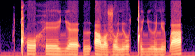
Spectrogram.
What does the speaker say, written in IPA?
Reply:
ǃʰ o h eː ʎ ɛː ʔ ɨ ʔ a lˠ o z o lʲ oː ǃ ɘ ʎ ɨː lʲ ɘ ɓ a

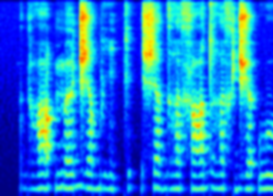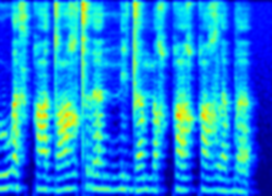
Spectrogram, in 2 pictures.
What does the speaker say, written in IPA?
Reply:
ɡʱ ɑ ʔ m œ d͡ʒ ɐ bʱ i k | ʃ ɐ ɡʱ ɐ x ɑ dʱ ɐ x d͡ʒ œ ʔ w u w ɐ x q a d ɑ ʁ t r ɜ nː i d ɐ m œ χ q ɜ ʁ q ɜ ʁ l ɐ b ɐ

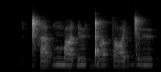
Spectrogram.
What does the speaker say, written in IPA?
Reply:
ǁʰ a˩˥ b ŋ͡m ɑ˦ ɗ ʉ˥˨ ɡ͡ǃ ʉ˦ tˤ ɑ˩˥ j ɡ͡ǀ ʉ˦

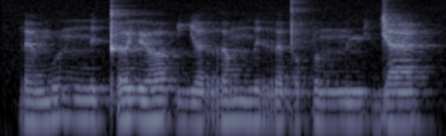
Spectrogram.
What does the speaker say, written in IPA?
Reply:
ɾ ɛ m u nː i kʼ ə lʲ ʌ | ʎ ɜ r ʌ mː i r ɜ d ɔ p ə mː ɪ nʲ æ ɟ æ

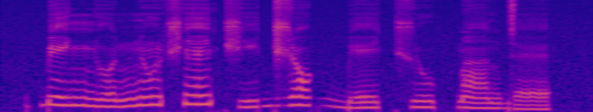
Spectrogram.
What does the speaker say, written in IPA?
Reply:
ɓ e˦ ɲ o˧ n ũ˦ ʃ ɛ̃˦ t͡ʃ i˨˦ d͡ʒ ɔ˦ ɡ͡b e˧ t͡ʃ u˧ ɓ ã˧ d ɛ˨

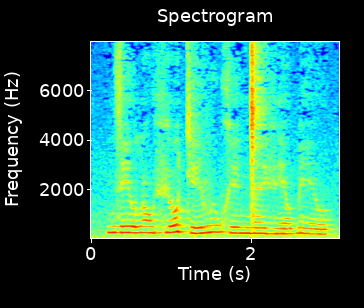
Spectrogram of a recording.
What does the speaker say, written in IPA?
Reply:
n z e o̯ l ɔ̃ w fʲ ɔ c e v ɯ w x e ŋ͡ǀ ɛ̃ e̯ vʲ ɛ̃ o̯ ɓ ẽ o̯

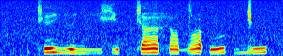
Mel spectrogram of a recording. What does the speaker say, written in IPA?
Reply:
c e ʎ ɘ ʎ i̤ ç i t c a h ɛ dˤ u ʔ u | ɟ ɨ

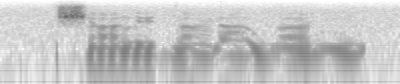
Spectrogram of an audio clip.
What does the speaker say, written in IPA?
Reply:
ʃ ã˦ l ɪ˦ d ã˦˨ ɾ a˦˨ w ã˦ ɾ ũ˦

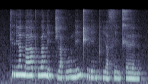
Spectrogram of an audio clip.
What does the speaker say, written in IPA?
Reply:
k r i˥˩ a̯ n aː˥˩ pʰ u˥˩ a̯ n i˨˩ ʔ t͡ɕ ɯ˨˩ a̯ k w uː˧ n i˥˩ n kʰ r i˧ n pʰ i˩˦ a̯ s i˨˩ n kʰ ɛː˧ n

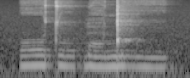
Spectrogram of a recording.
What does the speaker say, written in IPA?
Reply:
o t u ɓ õ ŋ͡ǃ i

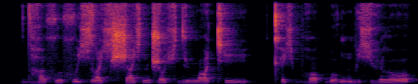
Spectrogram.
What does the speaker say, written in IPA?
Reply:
dʱ a xʷ ɛ xʷ i ç l ɑ ç ʃ a ç n d͡ʒ ɔ ç d y m ɑ cʰ i | kʰ ɛ ç bʱ ɔ ɓ o ɡ m b i ç ɦ ʏ l o

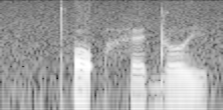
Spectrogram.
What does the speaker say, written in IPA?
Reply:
t̪ʰ ɔ ʔ h ɛ d ɤ i̯

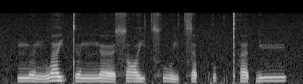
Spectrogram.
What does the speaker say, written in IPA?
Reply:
m ɵ˨˩ n w ɐ˥ j t̪ ɵ˨ n n̪ œː˨˩ s ɔː˨ j t͡sʰ uː˨˩ j t͡s ɐ˨ p̚ k ʊ˧ k̚ t̪ʰ ɐ˧ t̚ yː˥

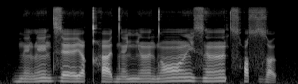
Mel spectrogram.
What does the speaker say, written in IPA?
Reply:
b ẽ l ẽ d z ɛː i̯ qʰ ɛ d ɛ̃ ɲ ə̃ː d ɔ̃ː i̯ z ə̃ː t͡sʰ ɔ sˤ z ʊ

